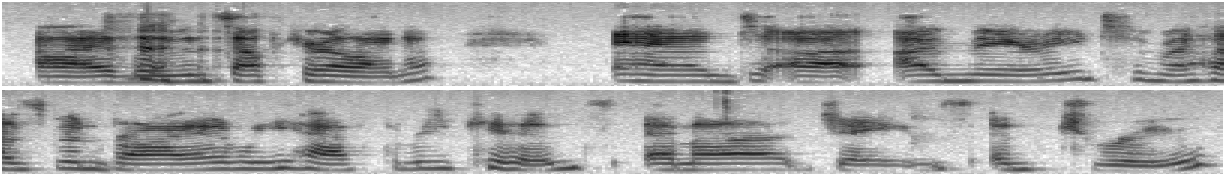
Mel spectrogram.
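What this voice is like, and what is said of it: Carolina Southern US accent. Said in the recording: “I am a Carolina girl. You might or might not be able to tell from the accent.”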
